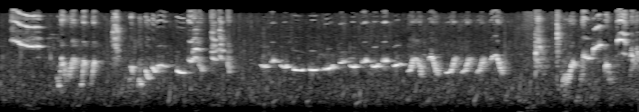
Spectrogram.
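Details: White-rumped shama song for training other shamas, with nature sounds and trickling water. A varied stream of looping whistles, with a long wavering run of connected warbled notes in the middle and sharp chips between phrases.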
